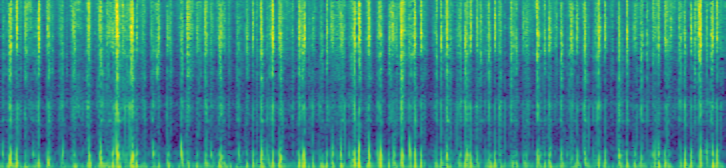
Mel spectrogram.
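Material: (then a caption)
Steel. An olive-green painted, hollow steel military helmet is held in both hands while fingertips tap rapidly on the sides of the shell. The result is a quick, continuous run of soft, dull, low thumps with almost no ring and no bright content.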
